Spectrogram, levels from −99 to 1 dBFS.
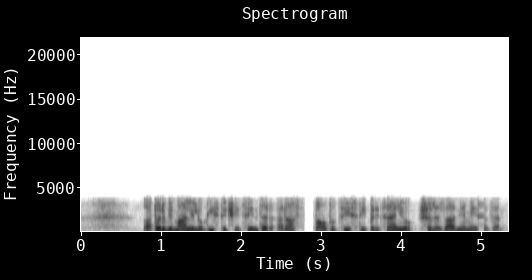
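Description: Throughout the clip the speech sounds muffled and hoarse, with smeared consonants and nothing below 200 Hz or above 3.4 kHz. This is the G.723.1 codec at heavy damage. Its coarse 30 ms frames and slow voice model fit a bitrate around 6.3 kbit/s.

At 0.83 to 0.90 s, just before "prvi mali logistični center", the sound briefly stretches into a buzzy tone or coloured noise that fades. At 2.72 to 2.96 s, between "prvi mali logistični center" and "avtocesti pri", the same thing starts, but from the third lost frame it is muted. At 4.97 to 5.04 s it happens again briefly. Each is VoIP packet loss concealed by the speech codec. The decoder repeated its last pitch and filter at falling gain over gaps of about 30, 180 and 60 ms. The speech stays weak or distorted a moment after each gap.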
